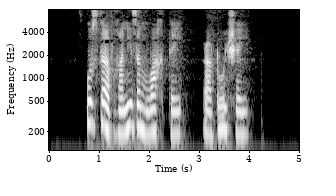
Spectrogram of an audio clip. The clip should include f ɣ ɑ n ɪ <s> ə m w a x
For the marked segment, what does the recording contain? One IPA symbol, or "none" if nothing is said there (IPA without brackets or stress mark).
z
